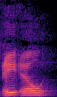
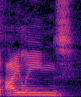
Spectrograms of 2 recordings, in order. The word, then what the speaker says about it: Aleene's: It is ALEENE''S. ALEE. Yep. I've heard it pronounced Aleene's, Eileen's, 2 or 3 different ways, but yeah, basically this is the stuff.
